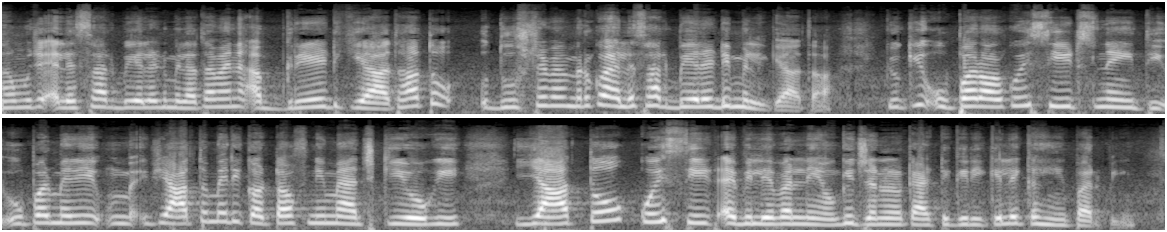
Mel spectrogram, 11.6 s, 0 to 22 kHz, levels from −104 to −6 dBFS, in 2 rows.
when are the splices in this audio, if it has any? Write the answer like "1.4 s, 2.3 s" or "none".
none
